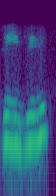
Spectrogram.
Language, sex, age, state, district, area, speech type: Sindhi, female, 18-30, Rajasthan, Ajmer, urban, conversation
